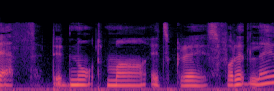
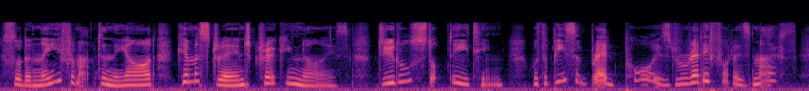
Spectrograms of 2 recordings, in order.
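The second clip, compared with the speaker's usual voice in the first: ordinary delivery, nothing marked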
